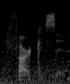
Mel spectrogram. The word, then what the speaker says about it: Farquharson: They try to pronounce the Q-U-H all separately, but it's Farquharson.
